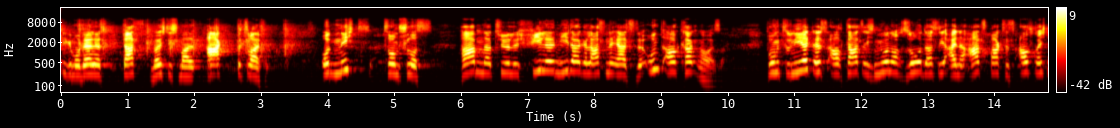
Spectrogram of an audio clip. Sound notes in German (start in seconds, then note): 3.7 Beifall bei der FDP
